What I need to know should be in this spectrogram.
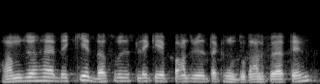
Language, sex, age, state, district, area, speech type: Hindi, male, 30-45, Bihar, Madhepura, rural, conversation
